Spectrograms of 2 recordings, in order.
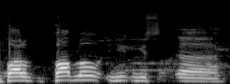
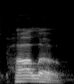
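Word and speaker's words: Paolo: But no, Pablo, I don't know, man. Like Cam, you're acting like that white dude at the Kentucky Derby. It's Paulo Banchero. Paulo. Say it right, man.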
